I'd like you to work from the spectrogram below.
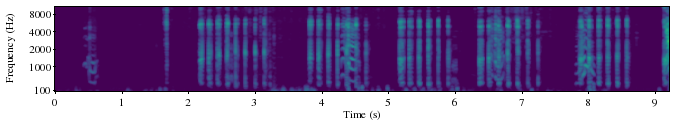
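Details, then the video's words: Francolin, known locally as teetar, calling in harsh rasping bursts of rapid notes grouped in short phrases, with low thumping and handling noise between the bursts. "teeter ki awaz"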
